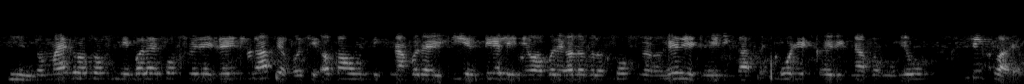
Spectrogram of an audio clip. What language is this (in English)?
Gujarati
